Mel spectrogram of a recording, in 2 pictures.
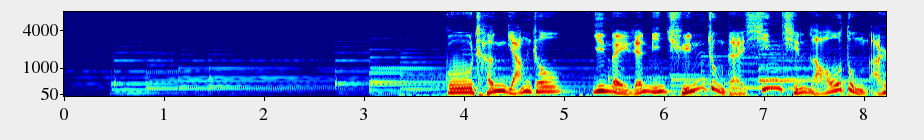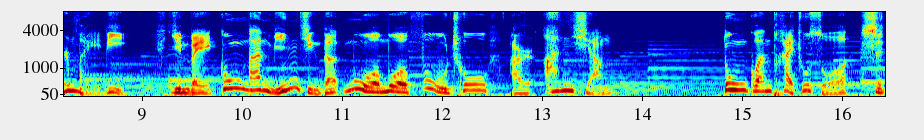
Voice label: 男 公安系统汇报

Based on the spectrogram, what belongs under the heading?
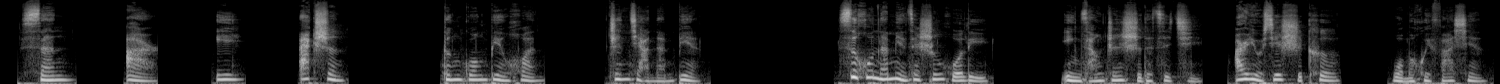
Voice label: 女, 旁白, 叙述

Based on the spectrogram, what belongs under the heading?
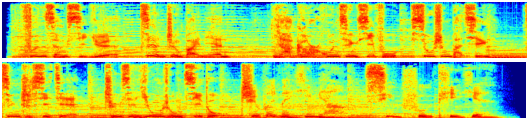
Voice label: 女4号 广告 婚庆西服 男女合配, 国语女声配音

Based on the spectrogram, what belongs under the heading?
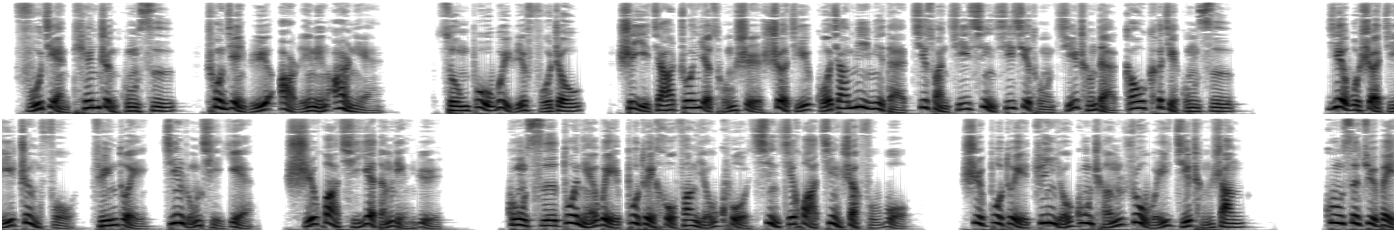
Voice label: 男 解说专题 解说; 油库信息化平台解说

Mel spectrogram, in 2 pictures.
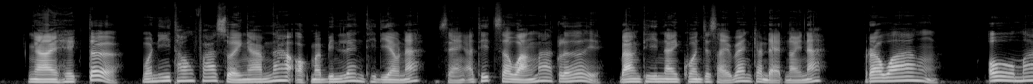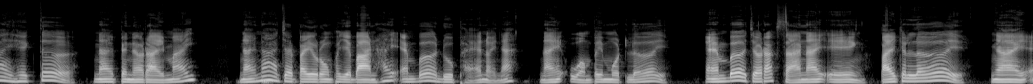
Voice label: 泰语男 儿童节目; 当心直升机

